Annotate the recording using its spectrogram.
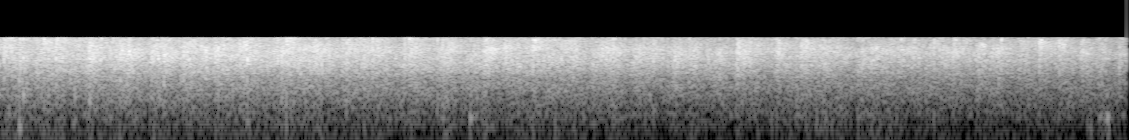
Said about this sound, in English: This goes for a big, big, big hand of applause.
